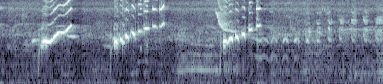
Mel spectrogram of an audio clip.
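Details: Greater green leafbird, kept as a songbird, singing to provoke other birds: bright rising whistled slurs and rapid chattering notes in short bursts, with a lower sliding whistle in between.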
